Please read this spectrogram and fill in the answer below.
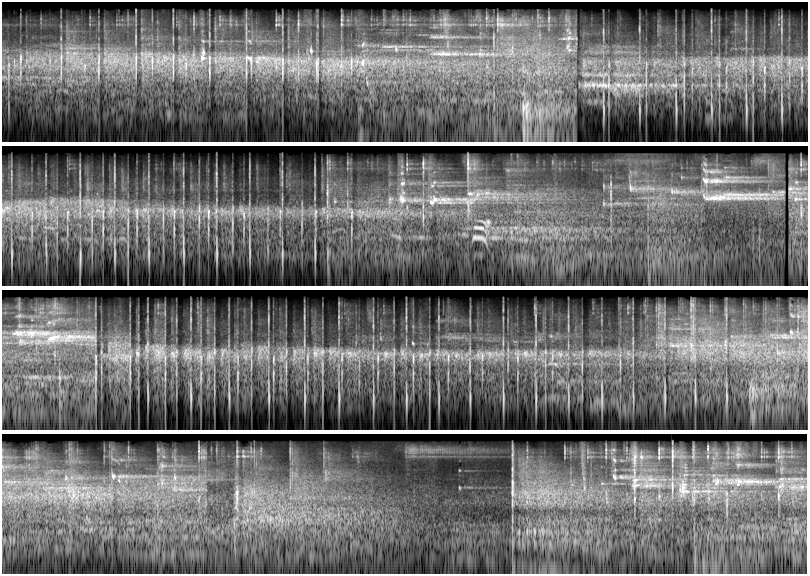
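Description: Table tennis balls being struck with bats and bouncing on tables, a near-constant run of quick clicks from rallies at this and neighbouring tables, with background voices.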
